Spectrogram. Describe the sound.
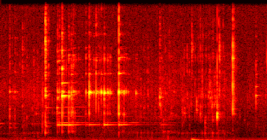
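Glasses clinking in a toast at a restaurant, a few bright, ringing clinks close together early on, followed by a soft dull knock and quieter faint rustle, with no voices heard.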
